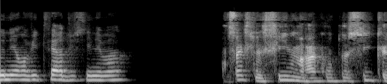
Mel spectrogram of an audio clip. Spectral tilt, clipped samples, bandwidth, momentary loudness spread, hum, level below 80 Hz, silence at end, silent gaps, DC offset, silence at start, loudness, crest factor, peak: -2 dB/octave; under 0.1%; 13 kHz; 9 LU; none; -68 dBFS; 0 s; 1.73-2.21 s; under 0.1%; 0 s; -16 LUFS; 18 dB; 0 dBFS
